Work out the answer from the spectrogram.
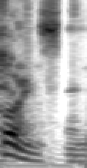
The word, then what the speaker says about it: Göransson: So I do think Ludwig, how do you pronounce the last name? Göransson? Yeah. Göransson.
